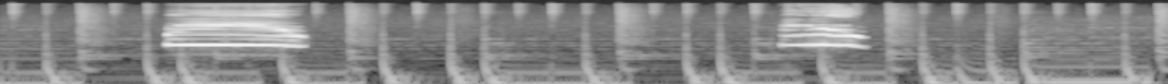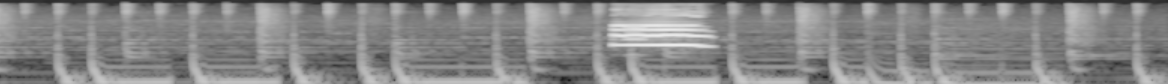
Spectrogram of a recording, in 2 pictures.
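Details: Series of domestic cat meows, three separate loud meows spaced several seconds apart, each short and slightly falling at the end, played over steady beat-driven background music.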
